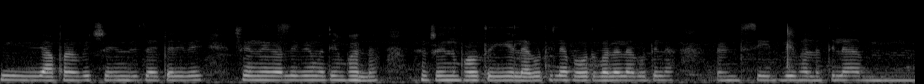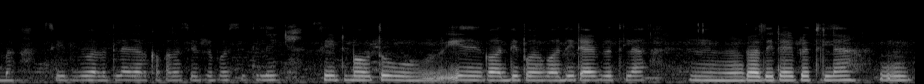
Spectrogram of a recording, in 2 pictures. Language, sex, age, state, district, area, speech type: Odia, female, 18-30, Odisha, Jagatsinghpur, rural, spontaneous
